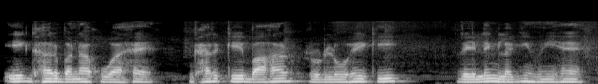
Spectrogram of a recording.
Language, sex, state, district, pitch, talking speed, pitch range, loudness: Hindi, male, Uttar Pradesh, Lalitpur, 125 Hz, 140 wpm, 120-135 Hz, -14 LUFS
